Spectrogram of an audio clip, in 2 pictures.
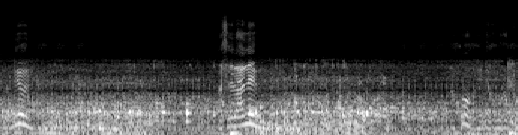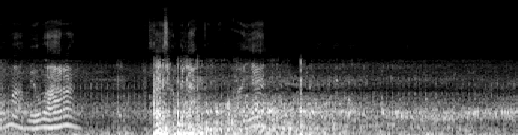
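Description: Water rumbles and swirls, heard muffled underwater.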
